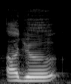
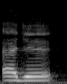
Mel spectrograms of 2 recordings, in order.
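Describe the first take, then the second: First: The echo after the consonant sounds heavy and dark. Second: The echo after the consonant sounds light and thin. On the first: The speaker calls it wrong. "Bukan ajo" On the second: The speaker calls it right. "pantulannya itu tipis"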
